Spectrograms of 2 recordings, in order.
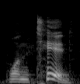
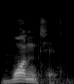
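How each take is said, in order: First: The stress is on the last syllable. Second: The stress is on the first syllable. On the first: The speaker calls it wrong. "you're stressing the end syllable and it's confusing. So it's not wanted" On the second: The speaker calls it right. "the ed, it's never stressed"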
